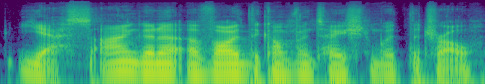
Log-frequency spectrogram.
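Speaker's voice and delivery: ordinary talk, nothing marked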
